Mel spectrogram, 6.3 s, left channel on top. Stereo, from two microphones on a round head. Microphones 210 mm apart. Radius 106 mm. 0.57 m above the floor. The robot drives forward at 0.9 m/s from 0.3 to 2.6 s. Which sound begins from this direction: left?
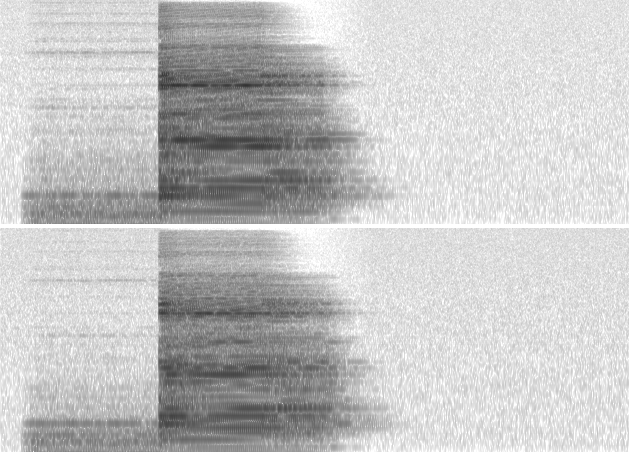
A car horn, at 1.6 s.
